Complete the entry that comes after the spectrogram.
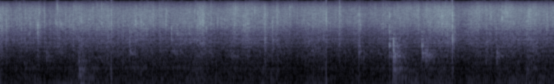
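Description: Freshly added sliced onions and green chillies sizzling in hot oil in a nonstick pan, stirred with a wooden spatula: a steady sizzle with scraping and a few knocks of the spatula against the pan.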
